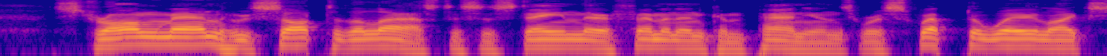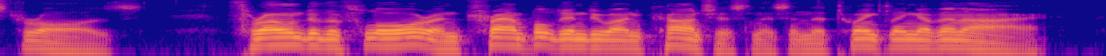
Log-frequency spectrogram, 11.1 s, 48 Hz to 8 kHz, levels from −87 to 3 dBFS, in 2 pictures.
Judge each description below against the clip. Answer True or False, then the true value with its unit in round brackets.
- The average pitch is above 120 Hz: False (115 Hz)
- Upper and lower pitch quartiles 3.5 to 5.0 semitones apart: True (4.1 semitones)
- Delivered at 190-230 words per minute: False (170 wpm)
